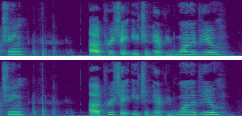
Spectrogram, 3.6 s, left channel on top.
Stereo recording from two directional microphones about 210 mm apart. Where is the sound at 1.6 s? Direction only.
15° right (ahead or behind).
